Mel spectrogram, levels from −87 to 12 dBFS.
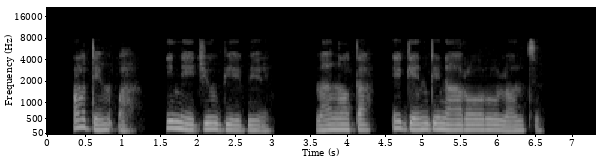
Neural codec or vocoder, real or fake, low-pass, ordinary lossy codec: codec, 16 kHz, 4 kbps, FunCodec, trained on Chinese and English, 50 frames a second; fake; none; none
